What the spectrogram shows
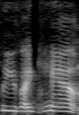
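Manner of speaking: desperate, pleading, begging tone. Retelling how she begged the lady for an appointment; retelling begging. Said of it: "so I'm like begging her".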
